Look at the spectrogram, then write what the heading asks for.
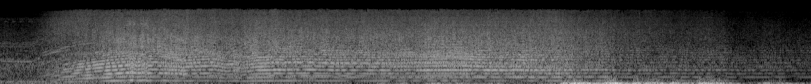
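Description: Camera drone, used for filming animals, taking off close to the ground: a loud, buzzing motor whine rising in pitch as the rotors spin up, then holding a steady drone, with rough wind-like rumbling buffets near the end.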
